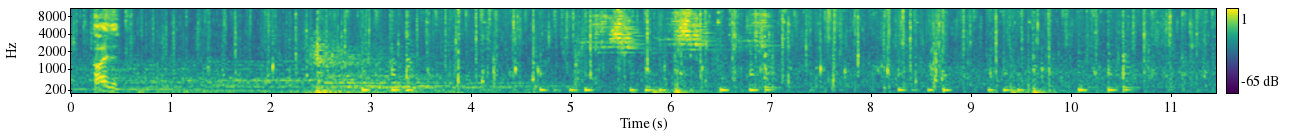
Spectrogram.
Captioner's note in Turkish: Nal sesleri, kılıç sesleri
